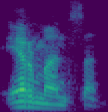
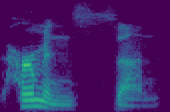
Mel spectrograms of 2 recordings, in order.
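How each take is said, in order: First: The name begins with a vowel, no H sound. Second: The name begins with a clear H sound. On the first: The speaker calls it right. "the correct pronunciation of Jack Hermanson" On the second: The speaker calls it wrong. "he's not Herman's son"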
